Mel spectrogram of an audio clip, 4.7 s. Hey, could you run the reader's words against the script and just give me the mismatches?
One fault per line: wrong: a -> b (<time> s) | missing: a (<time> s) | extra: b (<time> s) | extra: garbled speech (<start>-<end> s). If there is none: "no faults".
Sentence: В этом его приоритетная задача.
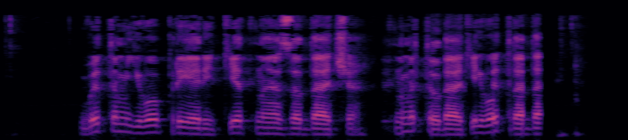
extra: garbled speech (2.9-4.1 s)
